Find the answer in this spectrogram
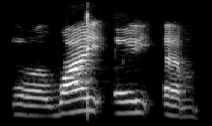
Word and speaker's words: yam: It sounded like you were mispronouncing jump. Yeah. Yeah. It's yam. Again, that ass sound. Yam. Yam. Yam. Yam. Yam. Even wider, Jonathan. Open your mouth even wider.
